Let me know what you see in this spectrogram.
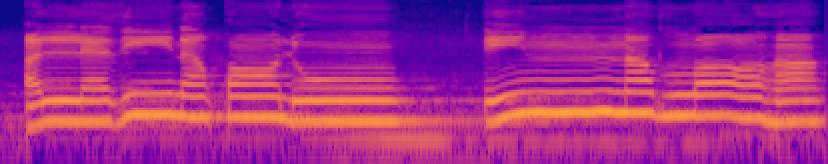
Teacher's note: نون مشدد پر غنہ ہوگا، لفظ اللہ کے لام کو موٹا پڑھیں گے اس لیے کہ نون اس سے پہلے حرف نون پر زبر ہے۔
